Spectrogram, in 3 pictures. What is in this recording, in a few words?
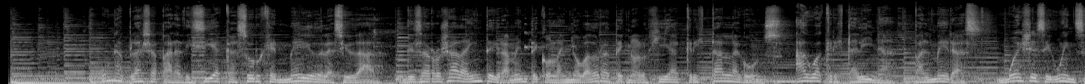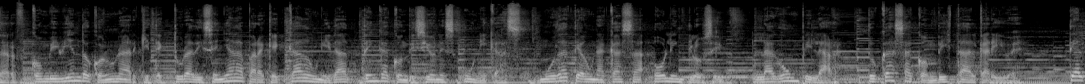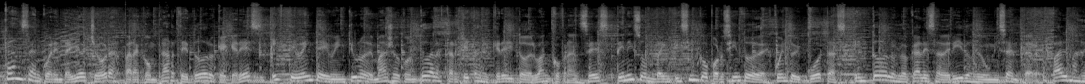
Commercial Spanish Male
